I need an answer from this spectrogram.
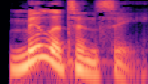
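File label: "militancy", British English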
